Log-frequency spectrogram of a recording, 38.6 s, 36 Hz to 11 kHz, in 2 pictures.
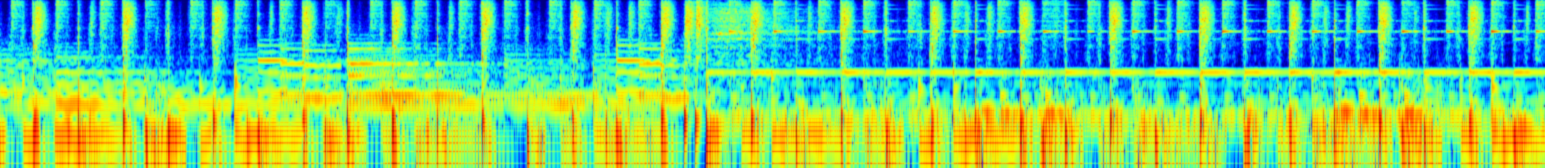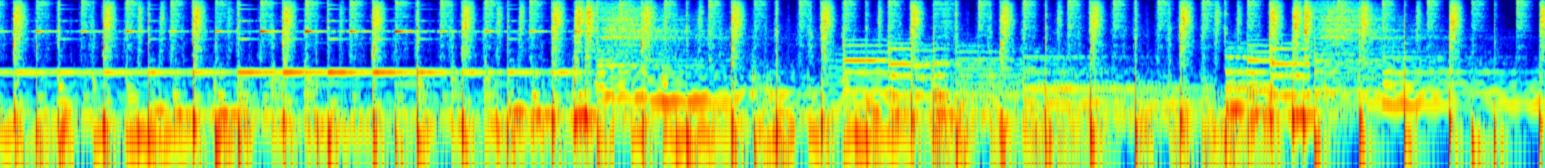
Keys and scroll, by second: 0.3 shift+F6, 2.0 F1, 2.3 Page_Down, 2.7 Page_Up, 4.8 Home, 5.4-6.6 typing, 6.9 shift+F6, 12.1 F1, 13.0 space, 14.3-14.7 typing, 31.2 ctrl+z, 32.2 ctrl+z, 37.0-37.7 typing.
